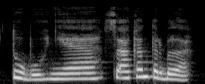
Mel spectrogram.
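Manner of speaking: plain reading voice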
